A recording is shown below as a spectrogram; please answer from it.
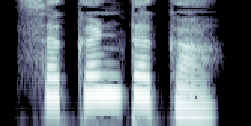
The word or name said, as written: ಸಕಂಟಕ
